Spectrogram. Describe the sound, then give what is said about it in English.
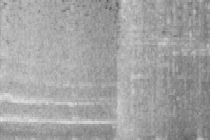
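A car crash in a parking lot, where a fast-moving security car hits a car turning left: a long, high tire squeal gives way to a loud crunching impact with shattering glass, then a few scattered clatters. “That's when they collided with the kidnapper who was making a left turn, causing him to spin out to a halting stop.”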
